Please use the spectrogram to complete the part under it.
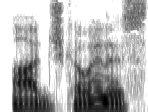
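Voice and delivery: ordinary delivery

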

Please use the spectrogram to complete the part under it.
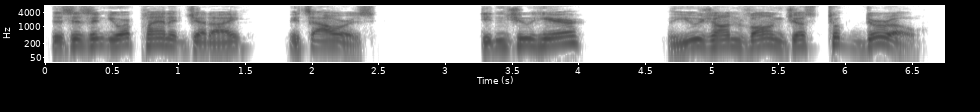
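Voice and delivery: lightly voiced angry mob leader; angry Aqualish spokesman. A narrator's reading. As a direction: taunt the Jedi with the news.

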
